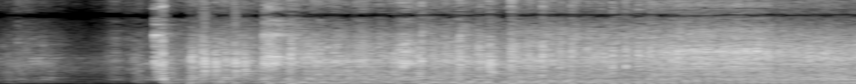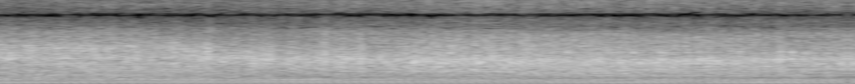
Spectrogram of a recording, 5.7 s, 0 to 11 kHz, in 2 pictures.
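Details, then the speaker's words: Small single-cylinder engine that wouldn't start after sitting 5 months, after draining a few drops of old gas from the fuel line: a few pull-over chuffs, then catches and settles into a steady, even idle putter. Bad gas was the cause. "Put it back on after just a few drops came out. Really fired right up. Bad gas."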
